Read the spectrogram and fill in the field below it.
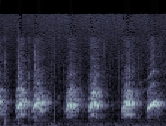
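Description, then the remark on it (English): A dog barks six times in quick pairs, each bark sharp and full-throated, signalling it has found a scent after sniffing the ground near the back door of a cafe. It sounds loud, with no voices and little background noise. “The intelligent dog stood for a moment, and then, sniffing the ground near the back door of the cafe, he stopped and barked to indicate he had found the scent.”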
